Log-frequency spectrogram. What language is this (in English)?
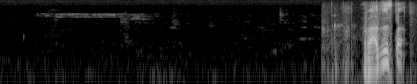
Gujarati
